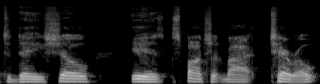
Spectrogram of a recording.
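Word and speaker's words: Turo: guys know that Today's Show is sponsored by tarot it's t-u-r-o but it's pronounced tarot tarot is the world's largest car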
